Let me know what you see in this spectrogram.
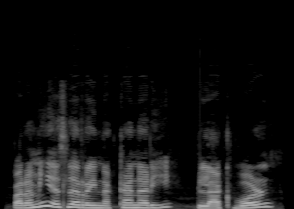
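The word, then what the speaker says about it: Channary: Y sabemos que la reina Canary, bueno, ¿tú lo pronuncias Canary? Sí. ¿Sí? Es que, bueno, yo he escuchado los audiolibros y la narradora siempre dice Chanary.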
